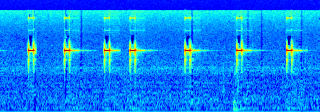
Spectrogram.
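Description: Light-gate data logger ('beepy box') beeping each time the light gate's infrared beam is blocked, here by a passing hand and then a sheet of paper. Seven short, high-pitched beeps at uneven intervals, each a quick double pip.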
